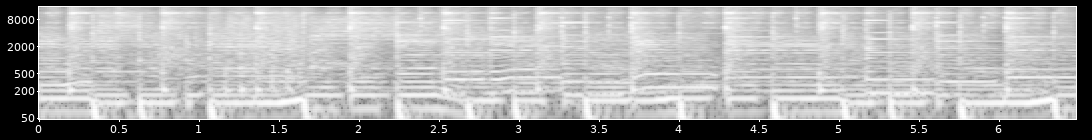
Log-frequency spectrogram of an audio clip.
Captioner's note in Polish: Aplauz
